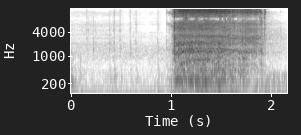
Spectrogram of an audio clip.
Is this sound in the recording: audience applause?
no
